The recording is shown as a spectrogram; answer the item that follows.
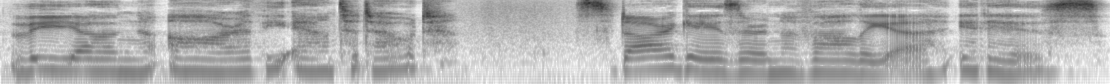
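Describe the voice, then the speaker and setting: A woman voicing a serene, world-weary ancient swordswoman in a video game, soft and breathy, with a measured, formal, wistful manner. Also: mid-range voice, level tone. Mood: gently amused. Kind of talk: video game character acting.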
